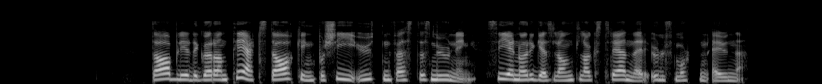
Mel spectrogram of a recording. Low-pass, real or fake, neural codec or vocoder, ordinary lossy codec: none; real; none; none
